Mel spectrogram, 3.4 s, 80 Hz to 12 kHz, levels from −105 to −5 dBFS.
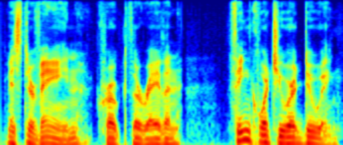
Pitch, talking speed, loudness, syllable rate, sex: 100 Hz, 175 wpm, -18 LUFS, 4.5 syllables/s, male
